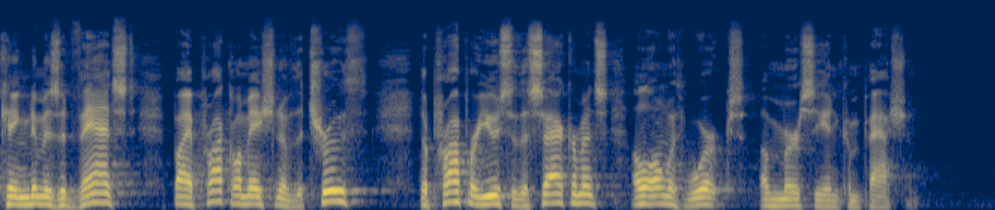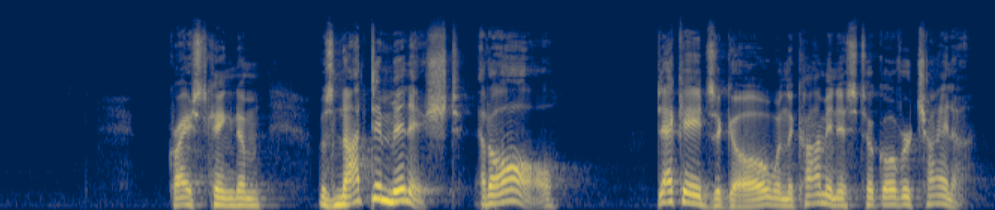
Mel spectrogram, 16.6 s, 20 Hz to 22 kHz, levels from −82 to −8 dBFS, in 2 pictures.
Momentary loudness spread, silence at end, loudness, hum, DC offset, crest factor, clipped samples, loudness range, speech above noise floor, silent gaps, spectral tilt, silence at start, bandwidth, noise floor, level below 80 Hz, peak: 11 LU; 0.25 s; -23 LUFS; none; under 0.1%; 20 dB; under 0.1%; 8 LU; 50 dB; none; -5 dB/octave; 0 s; 14.5 kHz; -72 dBFS; -66 dBFS; -2 dBFS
